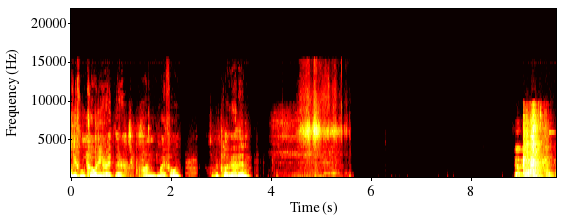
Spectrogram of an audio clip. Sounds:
male speech
speech
television

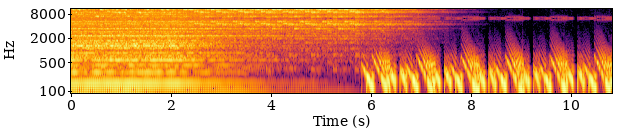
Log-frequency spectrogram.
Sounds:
music

